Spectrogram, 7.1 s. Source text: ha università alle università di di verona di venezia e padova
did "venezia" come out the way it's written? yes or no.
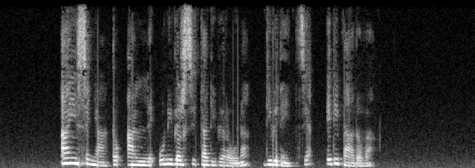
yes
